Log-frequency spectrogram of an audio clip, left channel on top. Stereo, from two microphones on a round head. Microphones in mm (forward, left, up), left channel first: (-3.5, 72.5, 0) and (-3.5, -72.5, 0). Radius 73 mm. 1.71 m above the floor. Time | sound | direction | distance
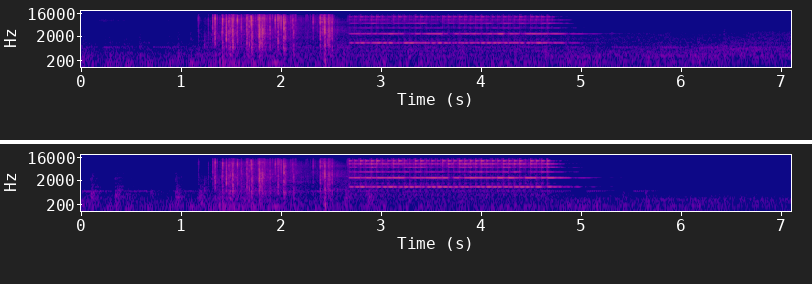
1.2 | a crack | 25° left (ahead or behind) | 1.0 m
2.6 | a phone ringing | 25° right (ahead or behind) | 2.5 m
